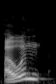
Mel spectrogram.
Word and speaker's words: Oen: So it's one of the Bruny Island cheeses called, I think it's pronounced Owen, O-E-N.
